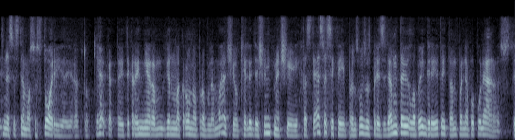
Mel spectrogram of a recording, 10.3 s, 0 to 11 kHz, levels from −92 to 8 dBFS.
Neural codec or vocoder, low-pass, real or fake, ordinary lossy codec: codec, 16 kHz, 1.1 kbps, Voila-Tokenizer; 7.2 kHz; fake; AAC, 48 kbps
